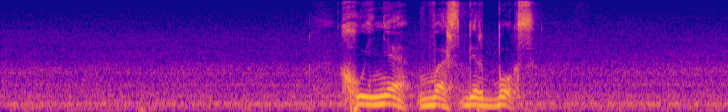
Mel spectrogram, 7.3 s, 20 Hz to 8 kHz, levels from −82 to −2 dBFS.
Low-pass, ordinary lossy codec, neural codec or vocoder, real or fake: none; none; none; real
